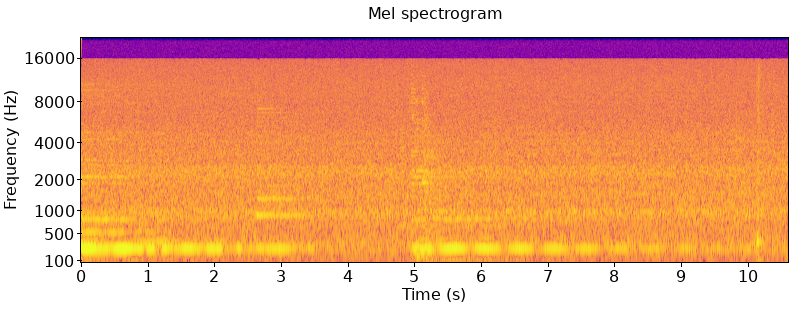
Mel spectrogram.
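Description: Steel-string acoustic guitar played alone through the song's final bars. A ringing chord fades away, then a fresh chord is struck about five seconds in and is left to fade.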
